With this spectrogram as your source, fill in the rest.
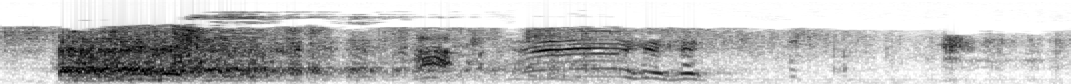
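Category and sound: sound effect, bomb explosion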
